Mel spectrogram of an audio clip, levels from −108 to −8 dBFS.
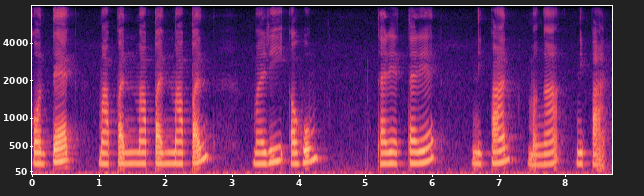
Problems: background sounds at intervals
